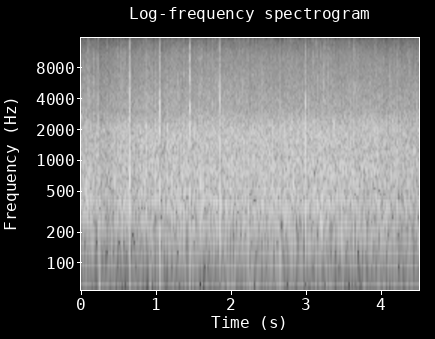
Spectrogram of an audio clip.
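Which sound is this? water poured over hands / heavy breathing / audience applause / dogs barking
audience applause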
